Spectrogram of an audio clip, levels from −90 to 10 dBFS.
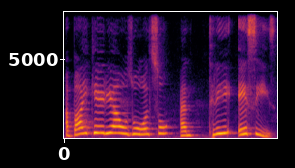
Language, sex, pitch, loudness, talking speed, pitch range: English, female, 360 Hz, -12 LUFS, 100 wpm, 315-400 Hz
